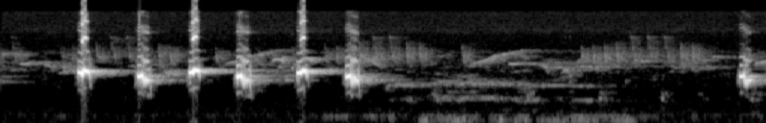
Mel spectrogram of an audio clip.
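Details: Sooty-headed bulbul in 'ropel' song, another bulbul joining. Six clear, slurred chirps spaced about a third of a second apart, then near silence with faint low knocks, and a single final note.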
